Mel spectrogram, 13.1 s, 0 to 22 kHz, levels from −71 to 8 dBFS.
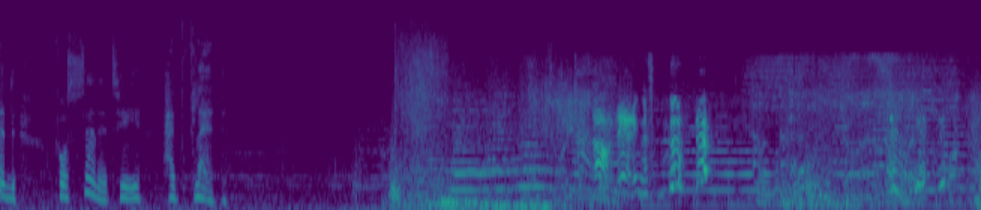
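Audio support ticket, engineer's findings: From 7.35 s to the end: sound turns duller and a few dB quieter, with nothing above 8.3 kHz and a new low noise floor underneath. No gap at the change. Likely an input switched to a poorer device, its narrower band and own noise taking over.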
